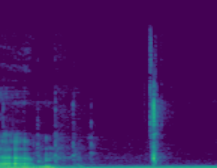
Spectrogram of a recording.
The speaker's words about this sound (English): still typing.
